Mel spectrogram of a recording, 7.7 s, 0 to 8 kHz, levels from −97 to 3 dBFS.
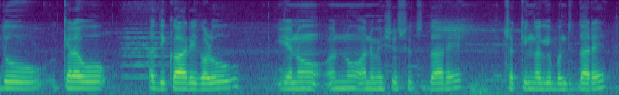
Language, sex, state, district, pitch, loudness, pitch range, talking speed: Kannada, male, Karnataka, Bijapur, 150 Hz, -27 LUFS, 145-155 Hz, 100 wpm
